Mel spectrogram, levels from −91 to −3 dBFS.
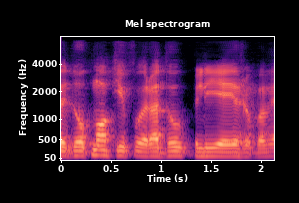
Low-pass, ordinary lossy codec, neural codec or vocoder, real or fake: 7.2 kHz; MP3, 64 kbps; codec, 16 kHz, about 1 kbps, DyCAST, with the encoder's durations; fake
